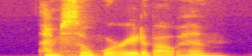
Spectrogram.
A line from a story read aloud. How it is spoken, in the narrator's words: Olivia confessed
